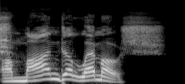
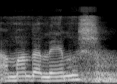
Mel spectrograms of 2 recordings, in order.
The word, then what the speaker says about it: Amanda Lemos: Amanda Lemos. Let's hear it. – Mm-hmm. Amanda Lemos.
